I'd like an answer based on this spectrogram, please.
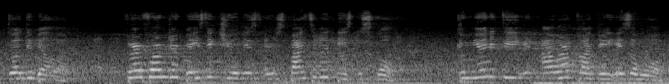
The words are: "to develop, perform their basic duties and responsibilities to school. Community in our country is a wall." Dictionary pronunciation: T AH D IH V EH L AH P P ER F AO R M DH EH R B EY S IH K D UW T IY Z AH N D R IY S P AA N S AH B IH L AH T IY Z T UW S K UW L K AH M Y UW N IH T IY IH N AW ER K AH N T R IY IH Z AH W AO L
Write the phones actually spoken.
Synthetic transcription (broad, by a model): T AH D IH B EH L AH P P ER F AO R M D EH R B EY S IH K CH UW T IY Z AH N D R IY S P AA N S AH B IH L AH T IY S T UW S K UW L K AH M Y UW N IH T IY IH N AW ER K AH N T R IY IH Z AH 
